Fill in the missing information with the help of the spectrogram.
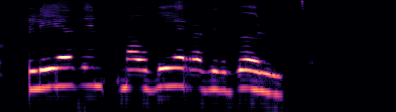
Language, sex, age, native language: Icelandic, female, 7, Icelandic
